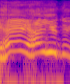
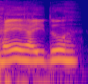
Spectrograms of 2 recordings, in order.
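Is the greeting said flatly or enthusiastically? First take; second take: enthusiastically; flatly. First: The greeting sounds upbeat and enthusiastic. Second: The greeting sounds flat and unenthusiastic.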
